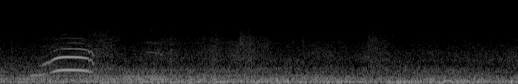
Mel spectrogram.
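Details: Brown-and-white stray cat in a park follows a person to a bench, then rolls belly-up and acts affectionate. A single clear meow lasting about half a second, rising then falling in pitch, over a low rumbling outdoor background.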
